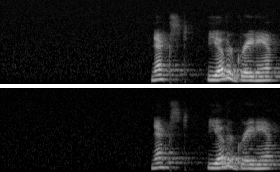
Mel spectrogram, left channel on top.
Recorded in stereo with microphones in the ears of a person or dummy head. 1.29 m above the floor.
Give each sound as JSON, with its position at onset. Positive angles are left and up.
{"t": 1.5, "sound": "a woman speaking", "side_deg": 20, "distance_m": 0.6}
